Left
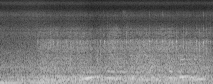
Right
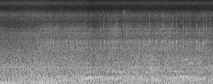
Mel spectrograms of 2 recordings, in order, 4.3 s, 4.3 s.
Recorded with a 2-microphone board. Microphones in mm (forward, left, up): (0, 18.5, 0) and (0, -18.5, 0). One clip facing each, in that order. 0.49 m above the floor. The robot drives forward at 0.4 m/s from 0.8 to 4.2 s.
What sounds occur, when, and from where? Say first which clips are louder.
1.6 s a woman speaking: left 6 dB; 30° left (ahead or behind), 8 m; by 4.2 s 35° left (ahead or behind), 7.5 m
